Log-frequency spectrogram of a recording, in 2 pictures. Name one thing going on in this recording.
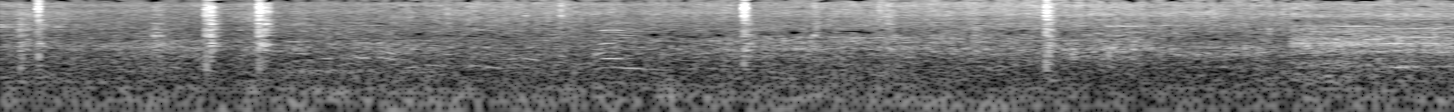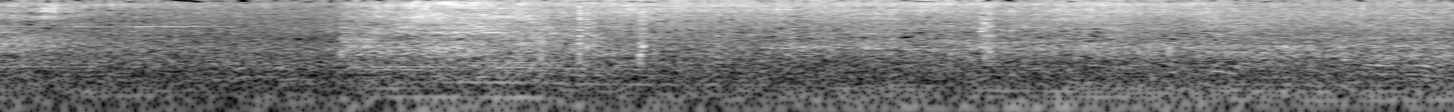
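Butter and food sizzle on a hot griddle.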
